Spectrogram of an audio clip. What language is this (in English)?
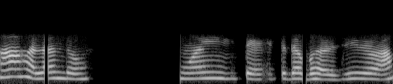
Sindhi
